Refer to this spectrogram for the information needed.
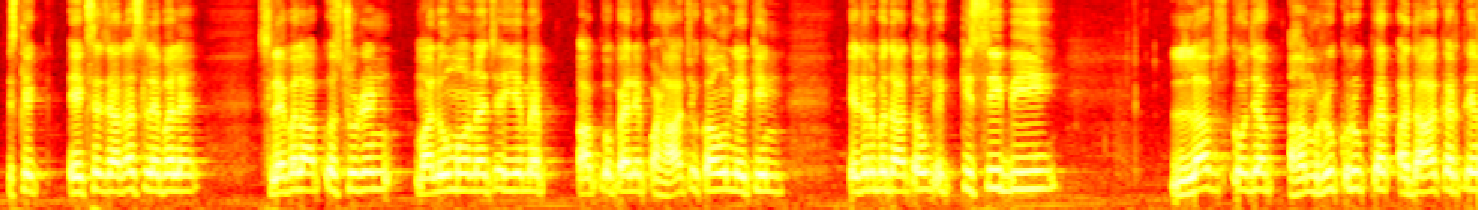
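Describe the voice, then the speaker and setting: A male English teacher, dictating grammar rules slowly and explaining them in Urdu, spelling words out letter by letter. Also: sits high, a little mellow, smooth.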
